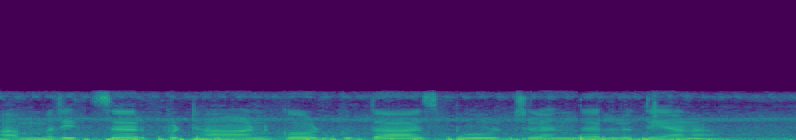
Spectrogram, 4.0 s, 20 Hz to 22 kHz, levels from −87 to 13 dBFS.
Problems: constant background noise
